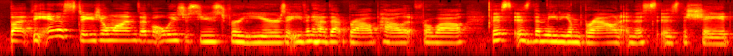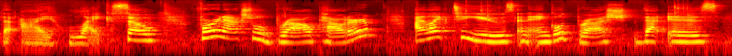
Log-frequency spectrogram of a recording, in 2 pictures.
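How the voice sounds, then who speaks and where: A woman's voice: on the high side, a bit bright. A woman giving a casual makeup tutorial, chatty and rambling with many fillers, a bit stuffy and scratchy. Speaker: makeup vlogger.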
